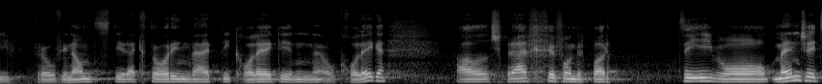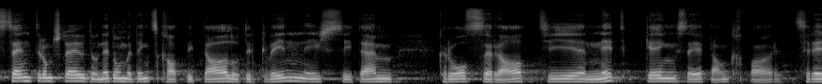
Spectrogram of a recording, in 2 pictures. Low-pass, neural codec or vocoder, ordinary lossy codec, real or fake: 14.4 kHz; autoencoder, 48 kHz, 32 numbers a frame, DAC-VAE, trained on Japanese speech; none; fake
